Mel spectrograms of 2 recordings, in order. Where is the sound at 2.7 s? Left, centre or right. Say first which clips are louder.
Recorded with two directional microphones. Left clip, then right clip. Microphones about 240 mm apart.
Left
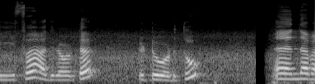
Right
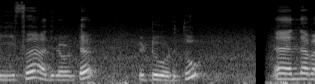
Left 5 dB; centre.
